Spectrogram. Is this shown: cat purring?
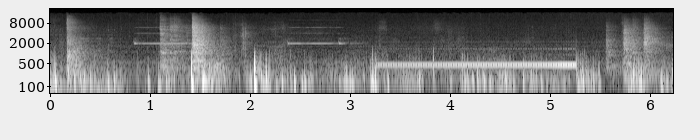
no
